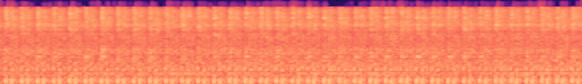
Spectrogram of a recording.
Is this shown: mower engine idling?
yes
